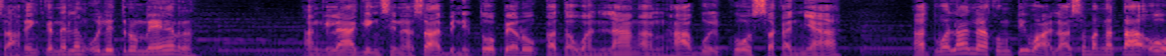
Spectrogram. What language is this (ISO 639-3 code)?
fil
